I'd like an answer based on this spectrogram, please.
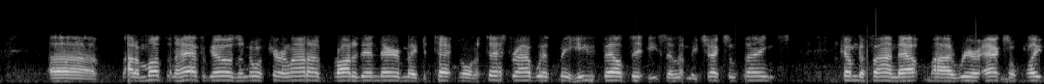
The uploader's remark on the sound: Call in Question and Answer Show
